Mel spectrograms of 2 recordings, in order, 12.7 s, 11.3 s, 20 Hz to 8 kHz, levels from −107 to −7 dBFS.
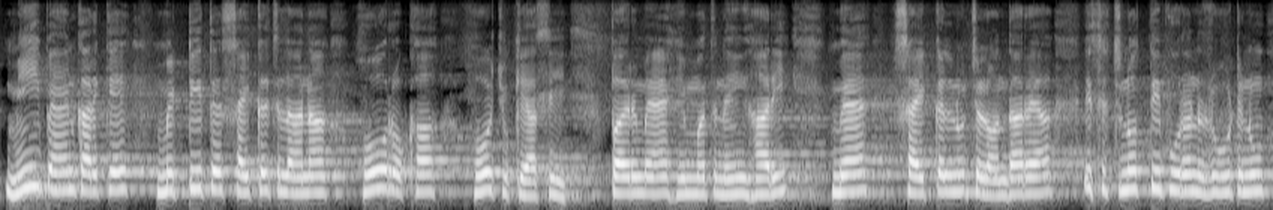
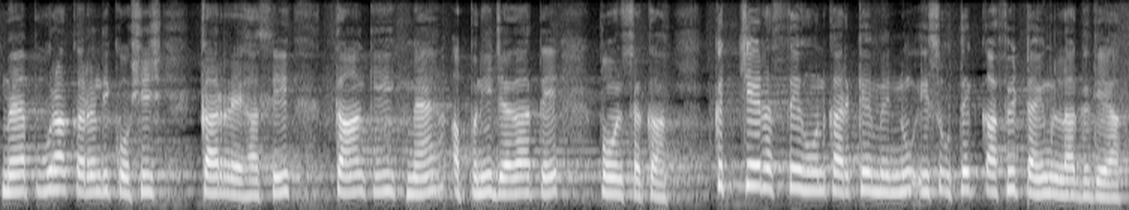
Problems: none marked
